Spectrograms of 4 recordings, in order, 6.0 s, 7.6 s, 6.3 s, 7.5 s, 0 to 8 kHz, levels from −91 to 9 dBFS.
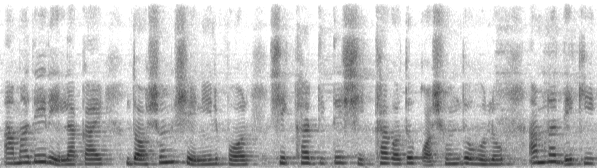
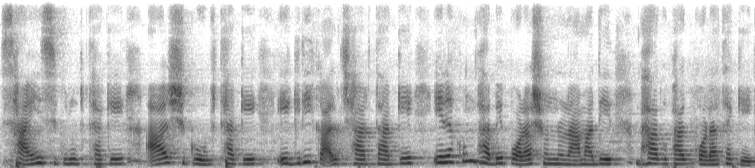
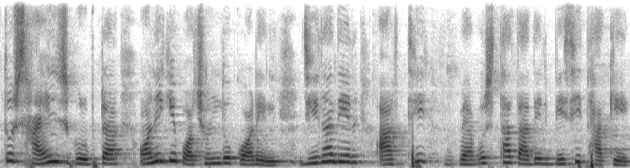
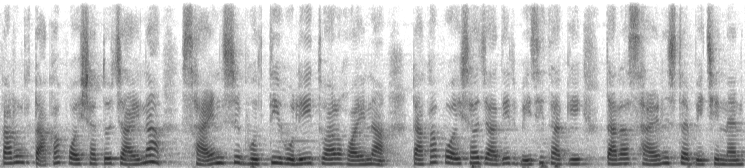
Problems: constant background noise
